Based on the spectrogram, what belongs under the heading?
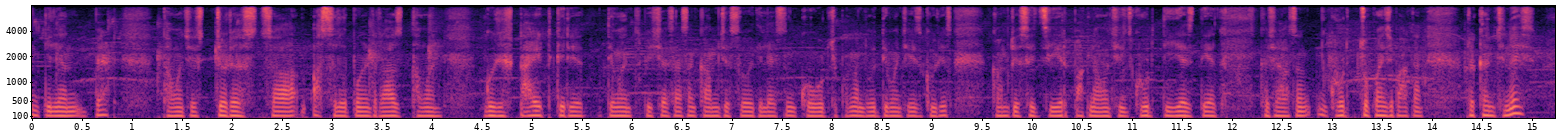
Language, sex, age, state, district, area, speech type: Kashmiri, male, 30-45, Jammu and Kashmir, Anantnag, rural, spontaneous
